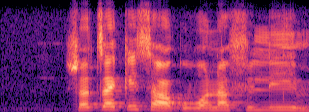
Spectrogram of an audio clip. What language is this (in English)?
Tsonga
